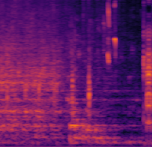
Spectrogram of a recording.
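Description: Rushing, flushing water sound effect that fades out about a second and a half in.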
